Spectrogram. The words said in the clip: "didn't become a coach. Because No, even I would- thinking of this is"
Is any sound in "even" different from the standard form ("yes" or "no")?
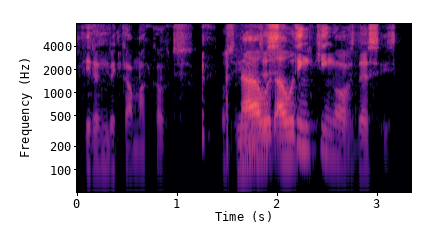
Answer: yes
